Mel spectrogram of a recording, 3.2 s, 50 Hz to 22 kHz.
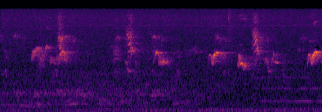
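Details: Red-whiskered bulbul, a decoy bird used in trapping, recorded 8 October 2016; short warbled phrases around the middle pitch range come in bursts roughly once a second, with faint chirps of other birds and a low background hum.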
